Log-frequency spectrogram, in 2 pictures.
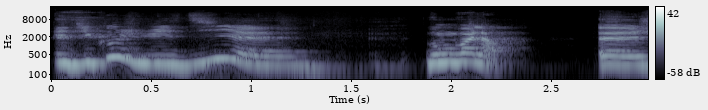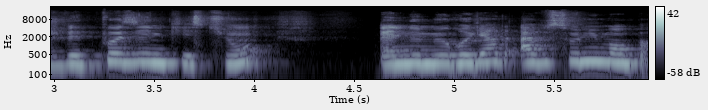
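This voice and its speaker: The woman's pitch is high. She leaves long, frequent pauses. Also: ordinary pitch variation, fairly quick pace. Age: 20s. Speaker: school teacher. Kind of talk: casual chat.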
